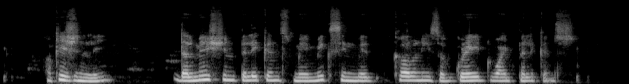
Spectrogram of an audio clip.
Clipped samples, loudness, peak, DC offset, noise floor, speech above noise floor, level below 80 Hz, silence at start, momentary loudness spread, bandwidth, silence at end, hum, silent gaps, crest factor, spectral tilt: under 0.1%; -19 LUFS; -4 dBFS; under 0.1%; -57 dBFS; 38 dB; -60 dBFS; 0.45 s; 14 LU; 13.5 kHz; 0.55 s; none; none; 16 dB; -7 dB/octave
